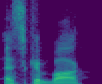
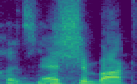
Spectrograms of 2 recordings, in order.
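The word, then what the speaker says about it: Eschenbach: One of one of them is kind of CEO Carl Esenbach really finding his what I consider Echinbach. Thank you. Thank you for the pronounce. You're welcome. You're welcome. Yep. Come on, man. Eskimbach sounds good, too. Is better. It's German.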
